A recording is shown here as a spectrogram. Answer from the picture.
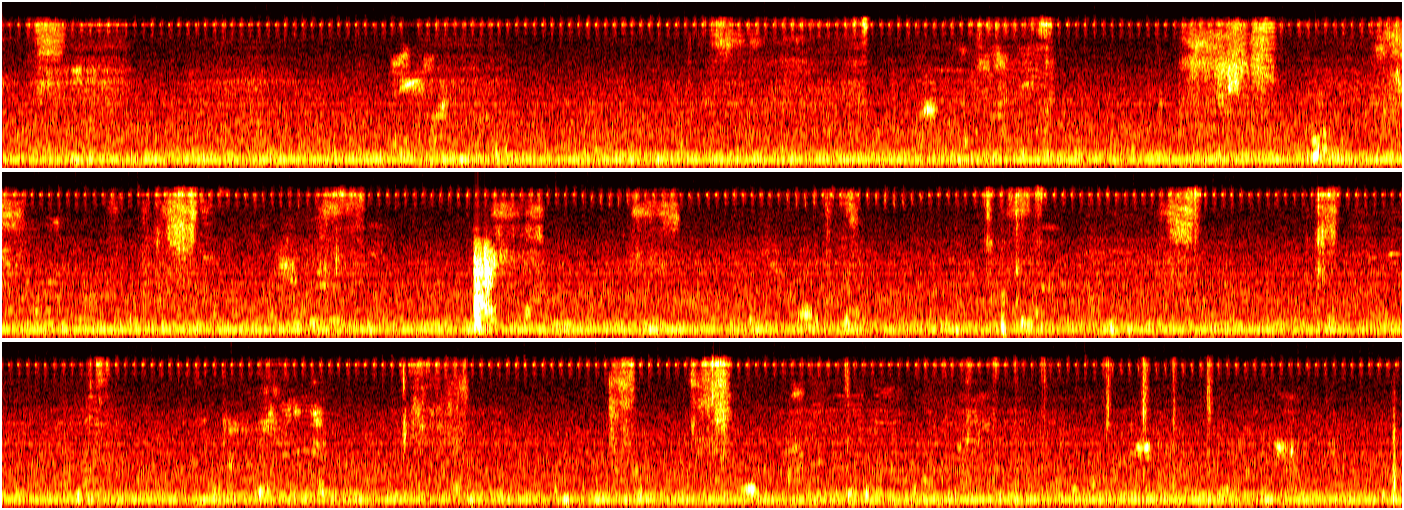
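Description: Near silence over a faint steady hum, with soft, brief scratches of a fan brush barely touching a paper journal page, and one sharper tick about fourteen seconds in.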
